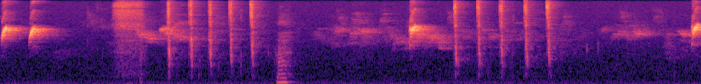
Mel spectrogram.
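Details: Oriental magpie-robin song of piercing whistled notes and warbles, interrupted by a burst of broadband noise and series of sharp clicks in between phrases.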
